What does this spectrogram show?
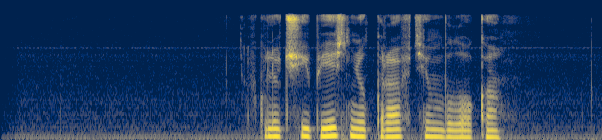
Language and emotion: Russian, neutral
